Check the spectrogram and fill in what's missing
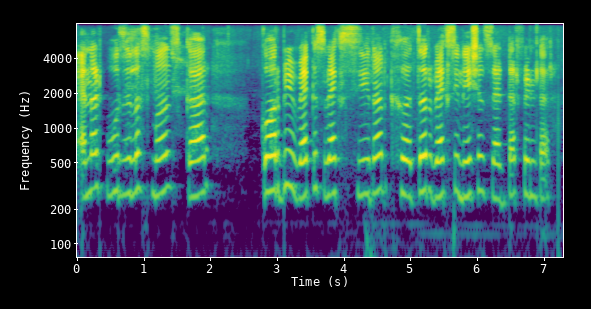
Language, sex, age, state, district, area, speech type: Kashmiri, female, 30-45, Jammu and Kashmir, Bandipora, rural, read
